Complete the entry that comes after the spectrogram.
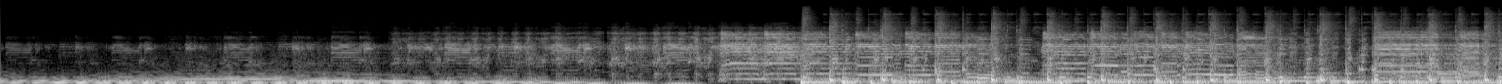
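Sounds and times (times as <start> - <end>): bass: 0.0 - 7.2, 8.0 - 15.0
electric guitar riff: 0.0 - 15.0
drums: 8.0 - 15.0.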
